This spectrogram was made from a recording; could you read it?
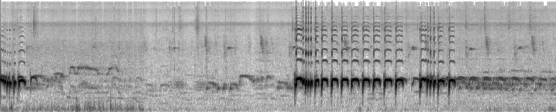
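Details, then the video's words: Loud local zebra dove singing to lure and excite other doves: after soft faint trills, a long ringing series of about a dozen evenly repeated coos, a short pause, then five more and a trailing soft trill. "Panggilan burung perkutut"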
